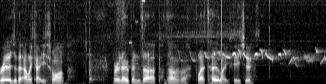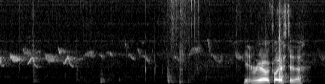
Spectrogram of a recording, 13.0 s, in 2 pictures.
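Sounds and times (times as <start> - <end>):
songbird chirping: 0.0 - 13.0.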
